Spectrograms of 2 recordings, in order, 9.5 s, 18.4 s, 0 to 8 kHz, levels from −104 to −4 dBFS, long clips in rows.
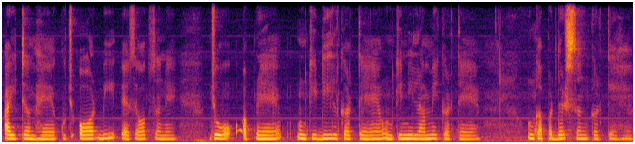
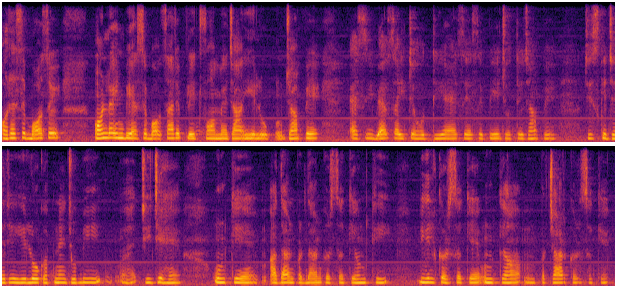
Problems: constant background noise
